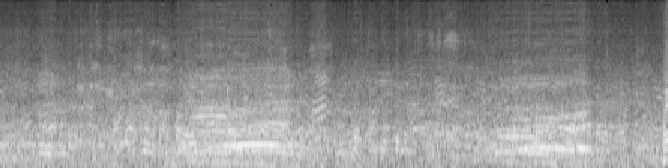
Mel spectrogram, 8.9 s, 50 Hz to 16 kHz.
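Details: Bull calves of an improved breed at Choubaria cattle market, Manda, Naogaon, recorded 28 September 2018: two drawn-out, mid-pitched moos, one near the start and another later, over steady crowd chatter and human voices.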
